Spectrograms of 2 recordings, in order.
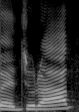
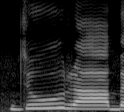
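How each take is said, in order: First: Said in the usual way. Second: Slow, stretched जु, रा, ब, falling at the end; drawn-out teaching reading of जुराब; syllable by syllable. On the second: Shown as a demonstration. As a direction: sound out जुराब piece by piece. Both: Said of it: "तो हम इस प्रकार पढ़ेंगे".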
